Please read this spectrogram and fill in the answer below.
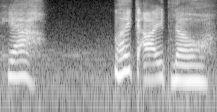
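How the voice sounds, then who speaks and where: High-voiced, slow, resigned young student. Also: female voice, pushed and bright, faint music behind, full character voice. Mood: bitter, dejected. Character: weary, self-blaming young woman student, resigned and apologetic. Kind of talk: video game voice acting.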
